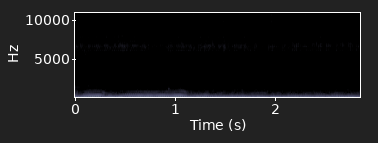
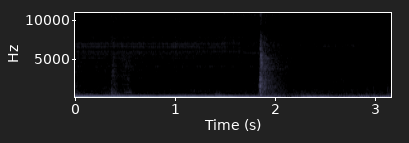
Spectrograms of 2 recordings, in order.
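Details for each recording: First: Street light lantern on an electronic driver: steady loud low hum with a few fixed tones, no wavering; starts spluttery, always been this noisy, nothing thought wrong. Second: Street light lantern fitted with a plug, with an electronic driver: a loud low hum drops out, then wavers back as a higher buzz, and the lamp splutters before starting. The driver always struggles and the lantern is always noisy.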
